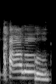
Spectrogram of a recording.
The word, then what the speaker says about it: Callaloo: There it is, Callaloo.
